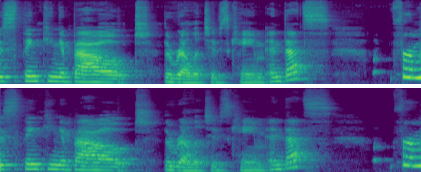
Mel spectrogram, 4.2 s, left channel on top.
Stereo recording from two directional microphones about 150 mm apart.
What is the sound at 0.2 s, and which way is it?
A woman's voice, 15° left (ahead or behind).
